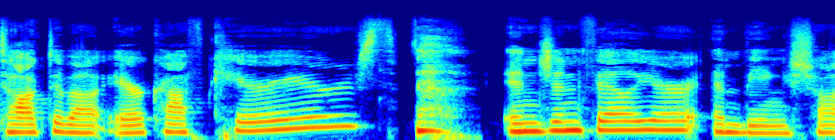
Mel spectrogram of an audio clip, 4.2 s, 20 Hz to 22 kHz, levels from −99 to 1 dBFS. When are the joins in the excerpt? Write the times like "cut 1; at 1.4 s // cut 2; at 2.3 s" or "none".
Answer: cut 1; at 2.2 s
